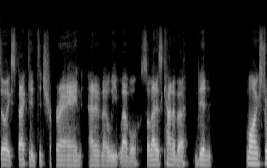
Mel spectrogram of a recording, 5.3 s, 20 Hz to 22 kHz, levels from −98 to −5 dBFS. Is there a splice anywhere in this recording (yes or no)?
yes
